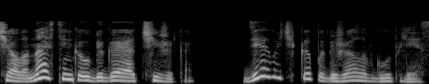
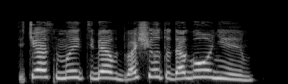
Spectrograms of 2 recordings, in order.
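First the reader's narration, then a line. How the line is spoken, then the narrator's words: Cheerful shout. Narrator (Russian): весело закричал Прутик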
